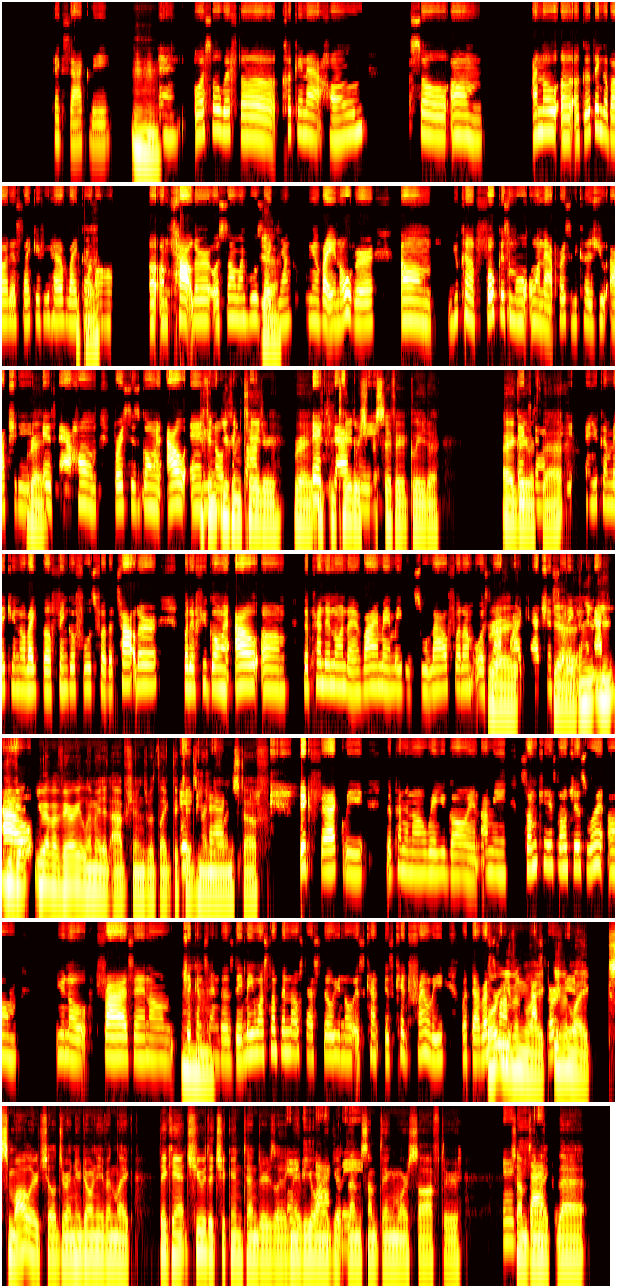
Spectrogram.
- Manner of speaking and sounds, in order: chuckle; other background noise
- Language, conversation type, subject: English, unstructured, How do your experiences with cooking at home and dining out shape your happiness and well-being?
- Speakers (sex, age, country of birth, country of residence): female, 40-44, United States, United States; male, 20-24, United States, United States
